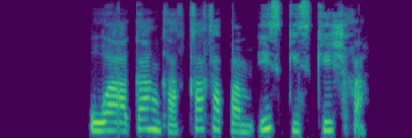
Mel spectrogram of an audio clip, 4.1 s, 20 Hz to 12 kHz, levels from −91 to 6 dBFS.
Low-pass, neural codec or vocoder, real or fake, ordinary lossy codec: 10.8 kHz; vocoder, 24 kHz, 100 mel bands, Vocos; fake; Opus, 24 kbps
